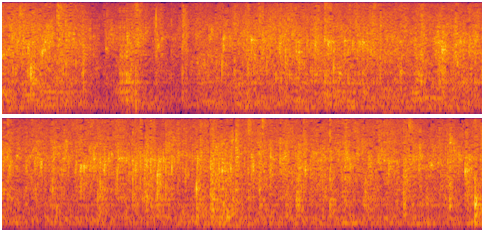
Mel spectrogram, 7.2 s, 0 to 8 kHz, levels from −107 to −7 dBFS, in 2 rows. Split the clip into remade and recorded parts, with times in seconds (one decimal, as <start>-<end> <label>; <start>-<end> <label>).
0.0-2.9 recorded; 2.9-3.9 remade; 3.9-7.2 recorded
